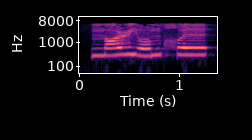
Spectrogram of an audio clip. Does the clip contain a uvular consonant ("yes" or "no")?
yes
